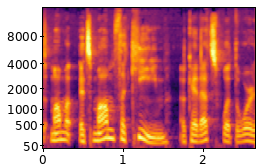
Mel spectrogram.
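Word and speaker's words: מַמְתַקִּים: So it's not mamatakim, it's mamtakim. That's why when you look at the transliteration over here, it's one syllable, mam, not mama.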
